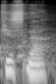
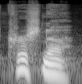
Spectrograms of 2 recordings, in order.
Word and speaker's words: Krishna: of the mouth for Krishna. That's the real you know not Kishna. I've heard I've had god brothers you know it's Krishna but you know anyway.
